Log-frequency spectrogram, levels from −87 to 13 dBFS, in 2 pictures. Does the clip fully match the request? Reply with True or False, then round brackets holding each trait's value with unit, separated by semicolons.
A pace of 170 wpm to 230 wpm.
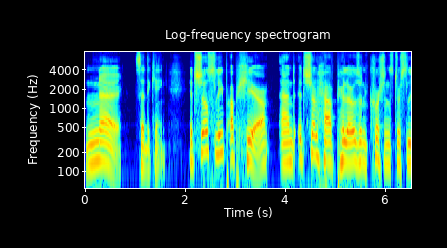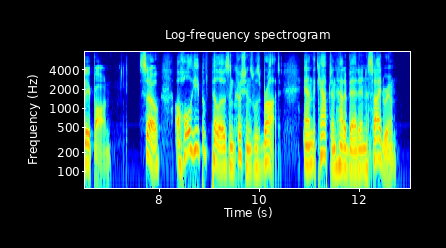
True (180 wpm)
